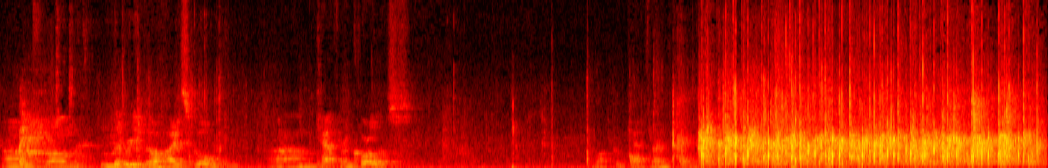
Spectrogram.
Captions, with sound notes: From Libertyville High school, Katherine Corlos. Welcome Katherine. (clapping)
